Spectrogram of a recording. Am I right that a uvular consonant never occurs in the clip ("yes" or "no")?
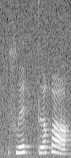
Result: no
